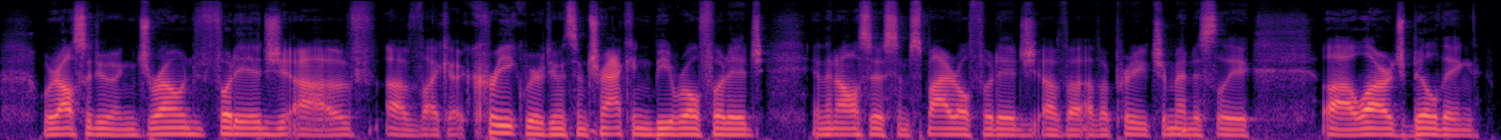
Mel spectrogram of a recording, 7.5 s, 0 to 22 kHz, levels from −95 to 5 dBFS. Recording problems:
wrong speed and pitch; too fast and too high; 1.5 times normal speed

